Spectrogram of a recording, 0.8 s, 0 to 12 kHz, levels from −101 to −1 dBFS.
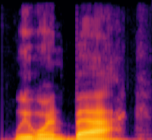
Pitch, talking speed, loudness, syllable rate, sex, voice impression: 100 Hz, 235 wpm, -19 LUFS, 4.9 syllables/s, male, very masculine, very adult-like, sincere, calm, elegant, slightly sweet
